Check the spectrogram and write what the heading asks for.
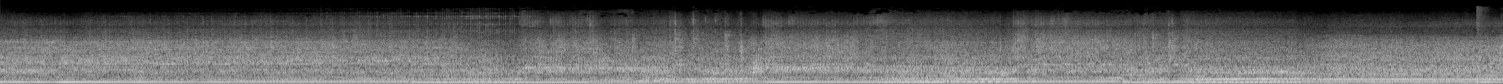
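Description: Carlton 2012 12-inch disk wood chipper running and chipping brush and branches, a steady loud mechanical noise. Background music with a bass line moving in steps every second or two plays over it.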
